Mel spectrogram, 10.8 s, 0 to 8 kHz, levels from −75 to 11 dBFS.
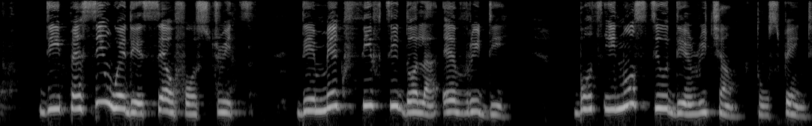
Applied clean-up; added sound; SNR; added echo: neural mask model Resemble Enhance denoiser.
